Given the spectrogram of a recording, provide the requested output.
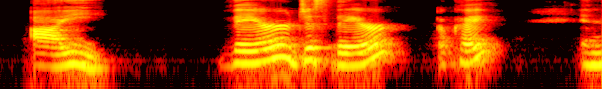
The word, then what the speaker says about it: ahí: And notice the H is silent, so it's a, I, ahí.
